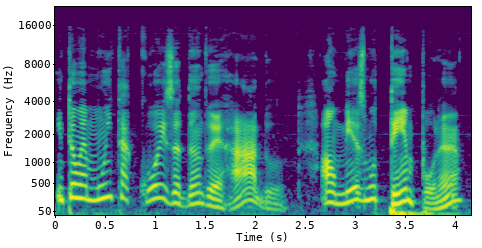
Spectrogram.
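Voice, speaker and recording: A man's voice: on the high side, huge pitch swings, normal speed, gravelly, dry recording. A Brazilian man giving informal, emphatic football commentary on the radio, often putting rhetorical questions to listeners. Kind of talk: informal radio sports opinion.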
